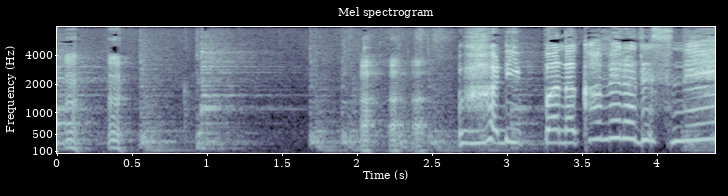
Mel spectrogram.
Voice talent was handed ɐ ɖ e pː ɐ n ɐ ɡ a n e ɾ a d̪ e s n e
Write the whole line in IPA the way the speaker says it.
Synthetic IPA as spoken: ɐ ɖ i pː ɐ n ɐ k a m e ɾ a d̪ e s n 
